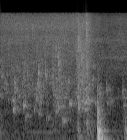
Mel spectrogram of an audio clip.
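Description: Hot water pours steadily in a bathroom, a close, even rush of splashing with a couple of brief louder splashes near the end, no talking over it.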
